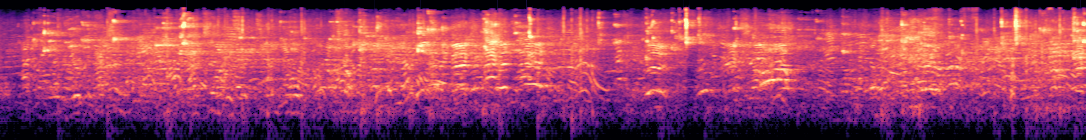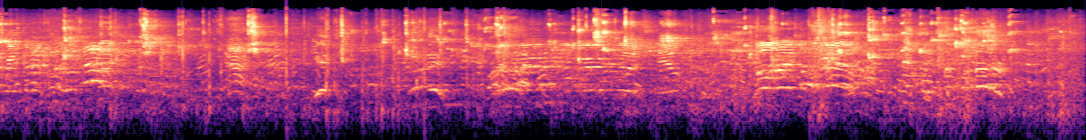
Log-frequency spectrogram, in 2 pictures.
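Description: A basketball bouncing repeatedly on a hardwood gym floor during play, with people's voices echoing in the hall.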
